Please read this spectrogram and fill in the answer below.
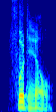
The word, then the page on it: foothill: American English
